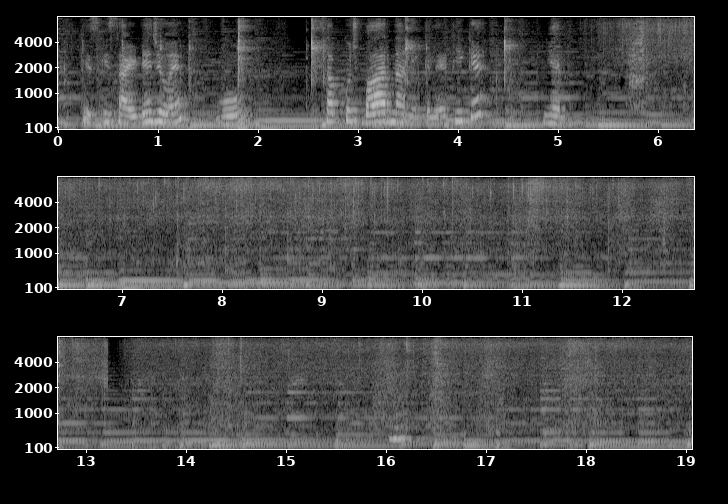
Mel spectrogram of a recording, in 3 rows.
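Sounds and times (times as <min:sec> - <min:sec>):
flatbread sizzling on a griddle: 0:05.3 - 0:19.0.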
